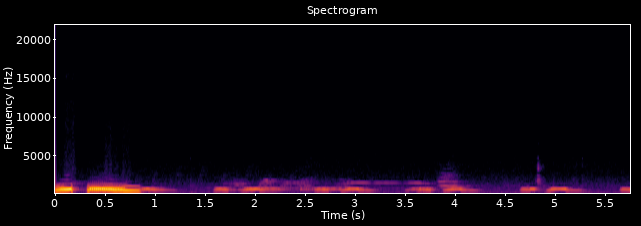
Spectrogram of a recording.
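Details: Spotted dove decoy cooing to lure birds in the rainy, stormy season; a loud two-part coo, then a series of quiet, short, low coos in pairs, spaced roughly one second apart.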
